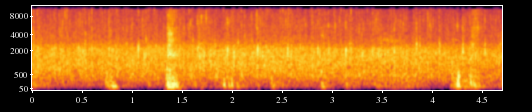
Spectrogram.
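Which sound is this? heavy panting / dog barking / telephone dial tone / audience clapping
audience clapping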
